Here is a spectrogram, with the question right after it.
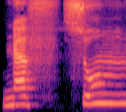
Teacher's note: This is idgham with gunna, so keep the sound in your nose for a longer time.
